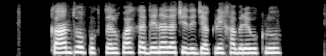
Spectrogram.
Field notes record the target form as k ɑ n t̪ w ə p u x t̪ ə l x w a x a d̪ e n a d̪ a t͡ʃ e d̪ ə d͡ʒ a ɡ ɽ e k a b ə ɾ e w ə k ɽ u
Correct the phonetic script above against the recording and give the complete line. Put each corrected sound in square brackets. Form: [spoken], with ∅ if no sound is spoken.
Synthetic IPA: k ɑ n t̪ w ə p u x t̪ ə l x w a x a d̪ e n a d̪ a t͡ʃ e d̪ ə d͡ʒ a ɡ ɽ e [x] a b ə ɾ e w ə k ɽ u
